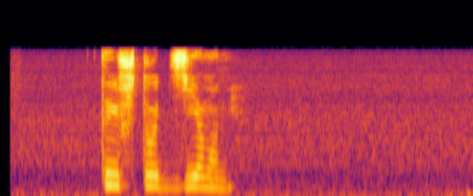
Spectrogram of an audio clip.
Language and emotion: Russian, angry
